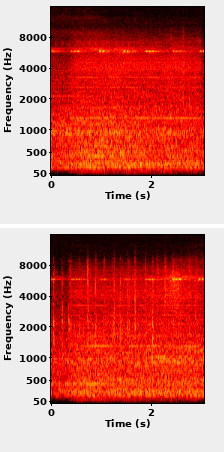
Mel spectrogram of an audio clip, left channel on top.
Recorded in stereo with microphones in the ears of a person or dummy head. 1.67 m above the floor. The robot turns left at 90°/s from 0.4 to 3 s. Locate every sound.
0.0 s an insect: 130° left, 3 m; by 3.1 s 105° right, 3 m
